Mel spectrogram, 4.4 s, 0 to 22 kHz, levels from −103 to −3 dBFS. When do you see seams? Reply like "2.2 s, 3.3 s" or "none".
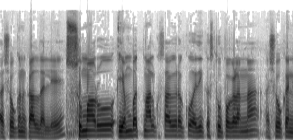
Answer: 1.0 s

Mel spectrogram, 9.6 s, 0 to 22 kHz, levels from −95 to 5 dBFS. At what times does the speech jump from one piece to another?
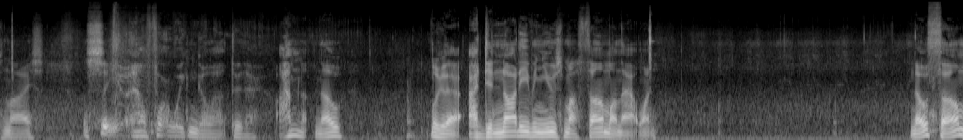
none

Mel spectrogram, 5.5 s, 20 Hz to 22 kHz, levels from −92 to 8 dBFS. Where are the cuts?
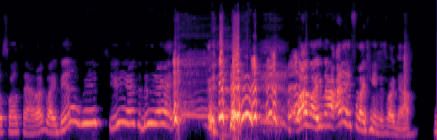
none

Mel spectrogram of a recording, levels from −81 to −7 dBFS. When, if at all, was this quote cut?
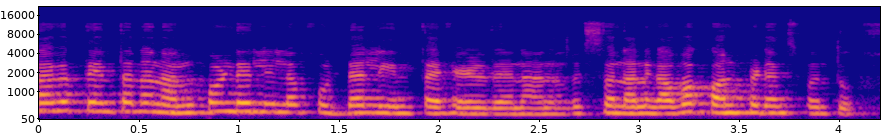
2.6 s

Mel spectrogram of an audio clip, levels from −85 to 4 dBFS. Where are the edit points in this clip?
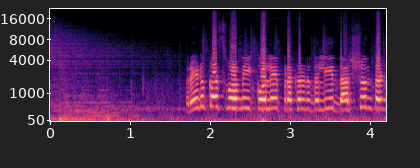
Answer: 1.2 s

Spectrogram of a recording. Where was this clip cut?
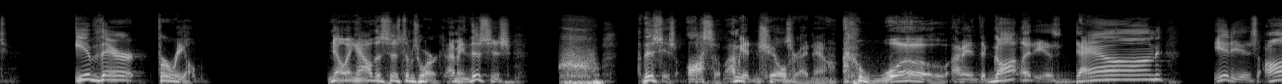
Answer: none

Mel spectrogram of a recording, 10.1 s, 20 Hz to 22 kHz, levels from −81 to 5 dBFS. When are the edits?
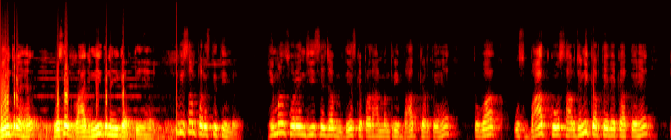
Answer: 2.7 s

